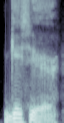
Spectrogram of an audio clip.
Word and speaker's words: geyser: high above the waters, the geyser, a word the Icelanders pronounce gaseier, and which signifies fury, rose majestically from its summit.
